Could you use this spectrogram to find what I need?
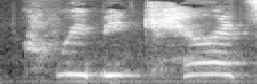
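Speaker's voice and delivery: put-on scared child shouting; frightened shout. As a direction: shout it in fear. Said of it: "he shouted".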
